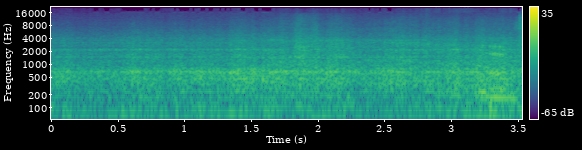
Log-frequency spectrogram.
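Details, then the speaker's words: Hcalory diesel heater, newly assembled, lit and heating a garage with outlet air around 125 and rising: steady, even blower roar with a soft combustion rumble, no knocks or surging; running normally. "all right I think it's lit off this time I definitely can feel heat blowing out of there that's blowing a lot of heat holy crap that's exciting this thing's pretty awesome"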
